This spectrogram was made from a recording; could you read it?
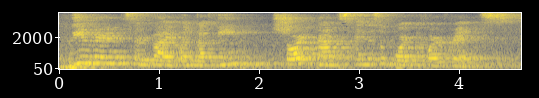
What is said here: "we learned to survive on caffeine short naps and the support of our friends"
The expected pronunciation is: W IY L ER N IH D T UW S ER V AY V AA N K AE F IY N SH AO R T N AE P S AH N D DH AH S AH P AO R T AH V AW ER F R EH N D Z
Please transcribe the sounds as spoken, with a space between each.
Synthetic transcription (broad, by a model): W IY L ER IH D T UW S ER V AY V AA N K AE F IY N SH AO R T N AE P S AH N D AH S AH P AO R T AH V AW ER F R EH N D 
